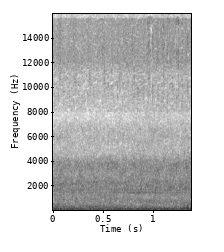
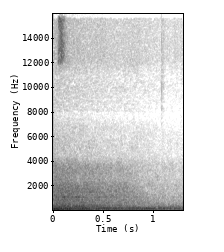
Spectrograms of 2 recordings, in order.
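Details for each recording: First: Stock 5.9 L 360 V8 truck with Mopar Magnum valve covers idles with a deep, steady low rumble and even beat, no knocks or misses; normal idle. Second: Dodge R/T truck V8 just started at idle: a deep, steady, loud roar with a heavy low rush over the engine and no knocks; noisy viscous clutch fan pulling hard.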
